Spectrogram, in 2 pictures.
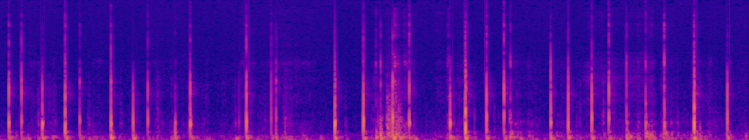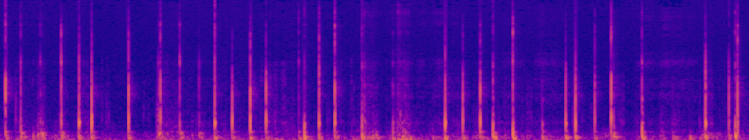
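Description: Long nails tap the cork top panel and the wooden rim of a small, hollow, hexagonal light-wood box. The result is a steady, irregular stream of short, dry clicking taps that die away almost at once. Each tap has a soft, hollow low thump beneath a crisp attack, with a faint woody tone in the mid range.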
